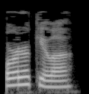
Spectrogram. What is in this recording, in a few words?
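"auricula", British English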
